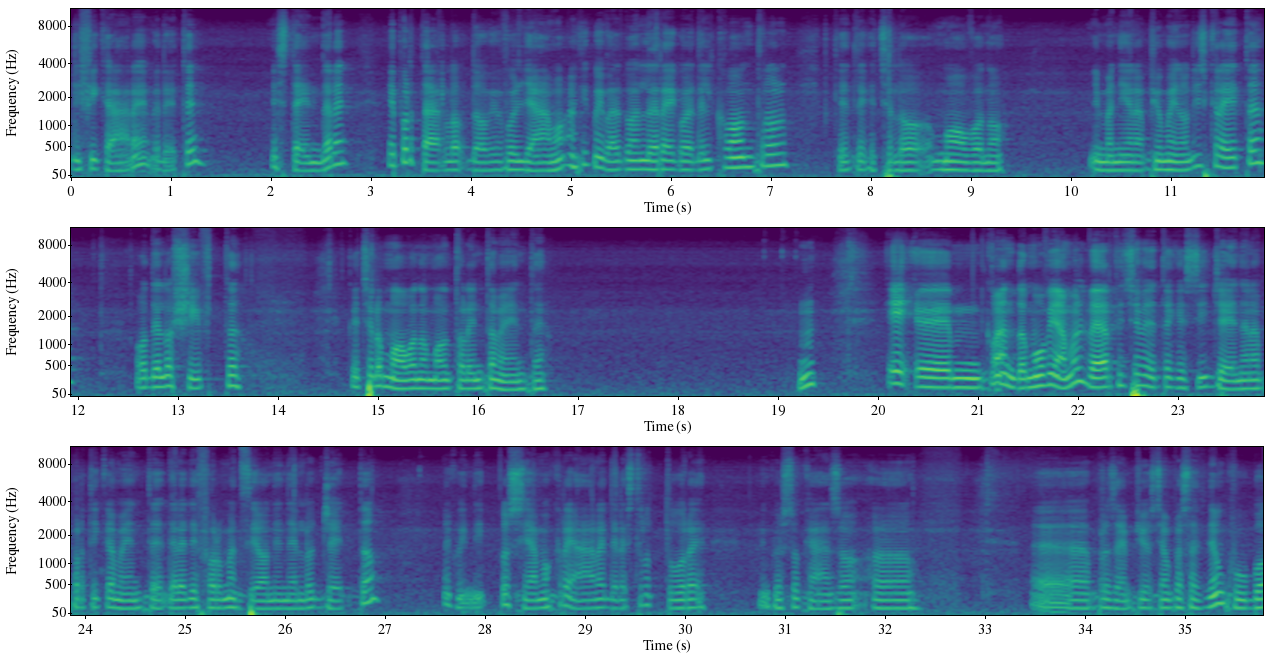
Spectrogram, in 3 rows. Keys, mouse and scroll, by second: 19.0 shift+click, 21.1 middle click, 26.2 right click, 27.3 click.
